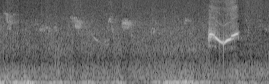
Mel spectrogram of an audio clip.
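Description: A red-faced mousebird gives a single short, clear whistled call near the end, standing out over a low rumbling background with faint distant bird chatter.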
